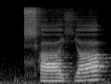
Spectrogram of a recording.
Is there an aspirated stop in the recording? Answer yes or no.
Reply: yes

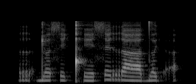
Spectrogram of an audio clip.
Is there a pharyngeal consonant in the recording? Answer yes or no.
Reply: no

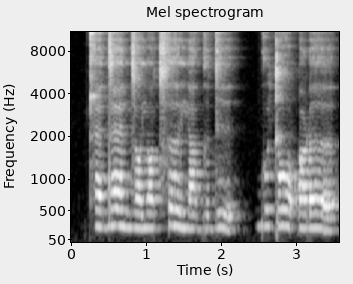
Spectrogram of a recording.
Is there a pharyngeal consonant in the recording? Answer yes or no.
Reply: no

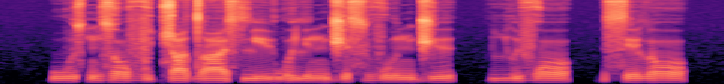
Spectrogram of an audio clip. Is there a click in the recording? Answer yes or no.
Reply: no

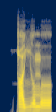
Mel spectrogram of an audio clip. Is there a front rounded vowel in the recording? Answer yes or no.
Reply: no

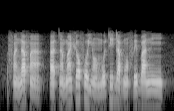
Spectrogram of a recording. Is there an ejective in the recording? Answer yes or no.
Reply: no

